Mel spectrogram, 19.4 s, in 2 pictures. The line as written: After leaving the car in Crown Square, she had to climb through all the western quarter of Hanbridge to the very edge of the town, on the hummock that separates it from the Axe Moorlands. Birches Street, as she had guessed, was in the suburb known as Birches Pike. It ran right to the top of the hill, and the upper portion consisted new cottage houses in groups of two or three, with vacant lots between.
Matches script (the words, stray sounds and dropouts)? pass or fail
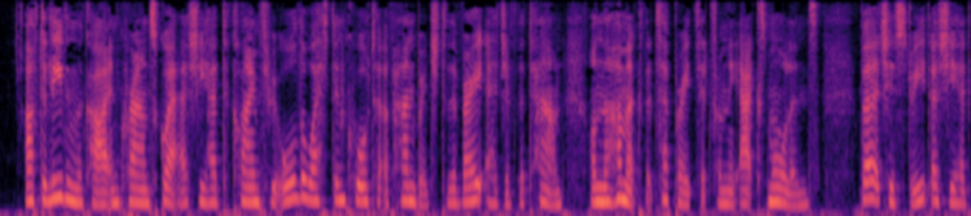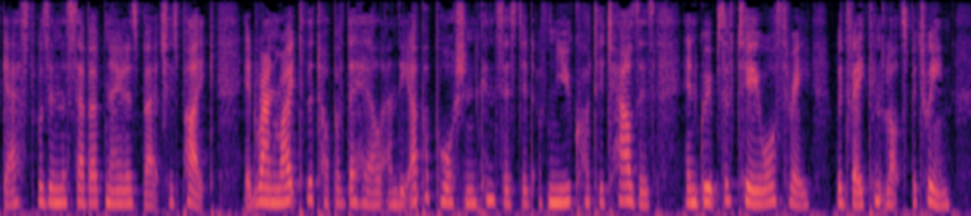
fail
